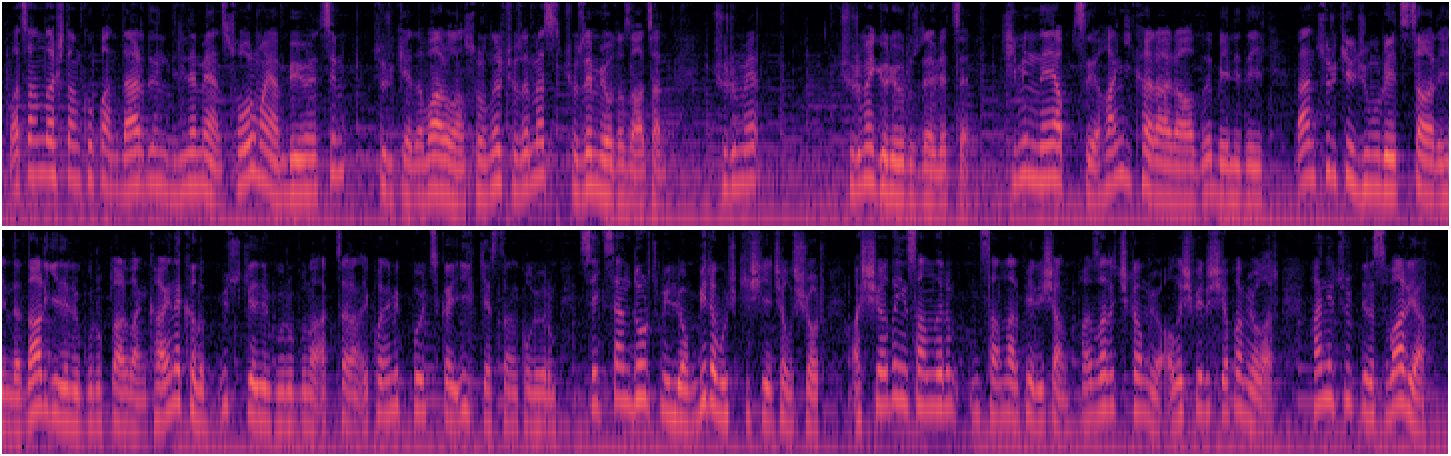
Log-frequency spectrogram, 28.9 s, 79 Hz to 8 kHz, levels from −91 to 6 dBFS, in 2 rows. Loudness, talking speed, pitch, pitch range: -35 LUFS, 135 wpm, 170 Hz, 140-200 Hz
